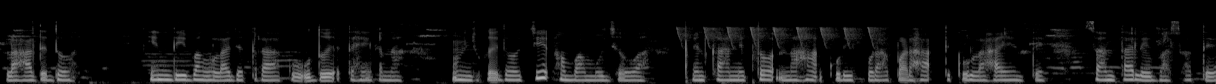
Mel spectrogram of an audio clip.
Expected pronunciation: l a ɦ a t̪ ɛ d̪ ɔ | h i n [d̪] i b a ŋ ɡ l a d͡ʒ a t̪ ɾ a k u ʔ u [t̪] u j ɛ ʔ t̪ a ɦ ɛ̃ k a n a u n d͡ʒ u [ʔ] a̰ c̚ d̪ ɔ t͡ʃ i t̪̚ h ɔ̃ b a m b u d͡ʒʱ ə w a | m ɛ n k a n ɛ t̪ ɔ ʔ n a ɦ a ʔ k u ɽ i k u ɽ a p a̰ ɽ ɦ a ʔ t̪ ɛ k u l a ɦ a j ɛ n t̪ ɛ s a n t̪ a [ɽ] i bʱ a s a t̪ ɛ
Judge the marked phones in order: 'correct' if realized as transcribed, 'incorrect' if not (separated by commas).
correct, incorrect, incorrect, incorrect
